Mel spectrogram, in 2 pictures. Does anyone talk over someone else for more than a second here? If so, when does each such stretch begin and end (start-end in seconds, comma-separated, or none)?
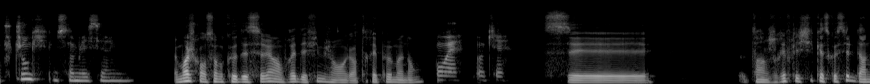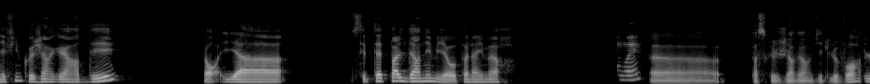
none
